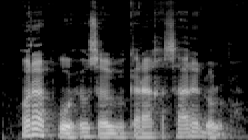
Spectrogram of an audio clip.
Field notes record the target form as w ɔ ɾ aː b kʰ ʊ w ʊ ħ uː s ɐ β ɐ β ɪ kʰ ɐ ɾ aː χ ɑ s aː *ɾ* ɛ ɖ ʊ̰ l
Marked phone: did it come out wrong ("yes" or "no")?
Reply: no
